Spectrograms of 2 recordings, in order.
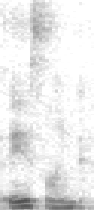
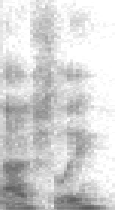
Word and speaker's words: Aisling: I thought it was Aisling. Well, it's spelled Aisling, but Yeah. it's Is that how you pronounced pronounce it? Ashley.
